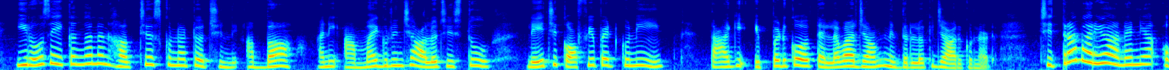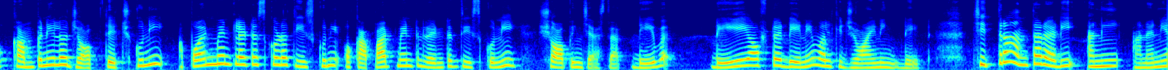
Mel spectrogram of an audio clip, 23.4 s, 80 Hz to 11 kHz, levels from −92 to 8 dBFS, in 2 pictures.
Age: 20-39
